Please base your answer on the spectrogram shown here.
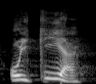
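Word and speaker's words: οἰκία: Ahora, cuando Jesús dice casa, en el griego original es una palabra que se pronuncia oikia.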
